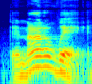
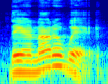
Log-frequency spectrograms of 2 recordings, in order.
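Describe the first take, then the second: First: Said in the usual way. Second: They are NOT aware, the word not leaned on and louder; stress on not. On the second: Shown as a demonstration. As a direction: spell it out to a client who won't listen, hitting not.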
